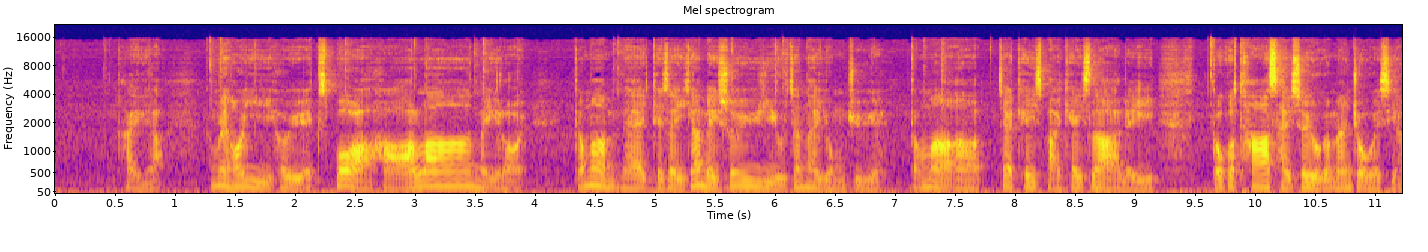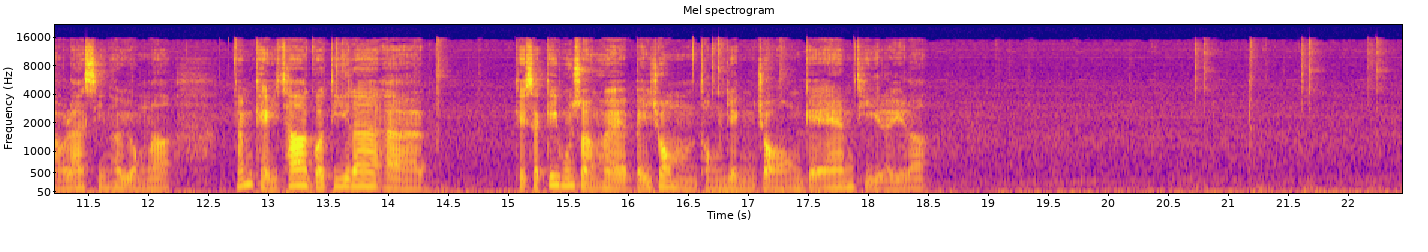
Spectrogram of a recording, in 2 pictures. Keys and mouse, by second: 1.3 Tab, 2.4 click, 3.0 x, 5.6 x, 7.3 shift+a, 14.3 shift+a, 21.2 g, 21.6 click.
